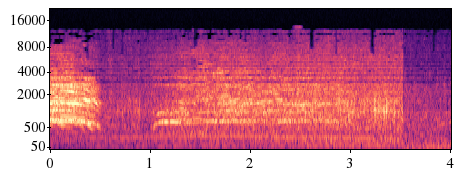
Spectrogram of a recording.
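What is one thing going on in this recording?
A car engine hums slowly past.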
